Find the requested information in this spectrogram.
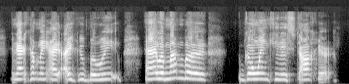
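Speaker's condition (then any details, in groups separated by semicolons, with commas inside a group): Cerebral palsy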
